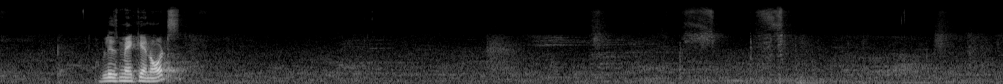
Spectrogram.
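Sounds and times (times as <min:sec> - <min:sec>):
scraping on a chalkboard: 0:05.9 - 0:08.1.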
